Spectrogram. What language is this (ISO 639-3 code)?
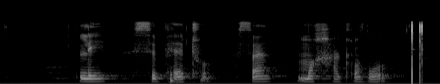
nso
